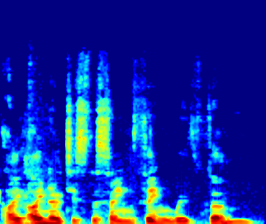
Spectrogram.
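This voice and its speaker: A man's voice: mid-range voice, measured pace, darkish tone, low-quality recording. A man hosting a casual talk, speaking hesitantly and thoughtfully. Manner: hesitant, thoughtful, many fillers. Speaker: host. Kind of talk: casual conversation.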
